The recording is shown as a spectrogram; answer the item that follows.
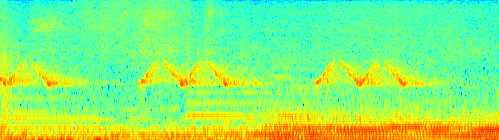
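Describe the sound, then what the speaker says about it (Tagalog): A car alarm sweeps up and down in repeated warbling whoops over a low, steady rumble of engines and background noise. "Nag-a-alarm na yung mga kotse."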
